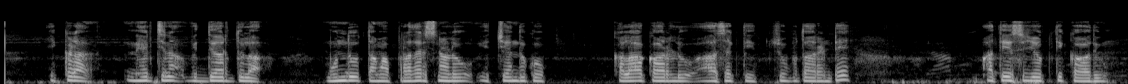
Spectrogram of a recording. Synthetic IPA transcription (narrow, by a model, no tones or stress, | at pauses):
ikːɐɽɐniːɾt͡ʃinɐʋid̪jaːɾd̪ʱulɐ | mund̪ut̪ɐmɐpɾɐd̪ɐɾʃɐnɐluit͡ʃːe̞ːnd̪uku | kɐlaːkaːɾuluaːsɐk̚t̪it͡ʃuːp̬ut̪aːɾɐɳʈe̞ː | ɐt̪isujukt̪ikaːd̪u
